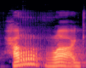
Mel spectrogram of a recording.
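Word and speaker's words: حراق: So we need to pronounce the ra twice. Let's read the first syllable. Har, and then rag. Harrag, which means spicy.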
